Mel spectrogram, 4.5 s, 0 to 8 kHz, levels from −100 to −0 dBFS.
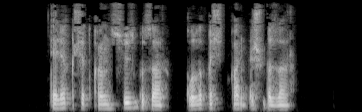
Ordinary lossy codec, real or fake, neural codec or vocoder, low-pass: MP3, 32 kbps; fake; codec, 16 kHz, 8 kbps, FreqCodec, larger model; 7.2 kHz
